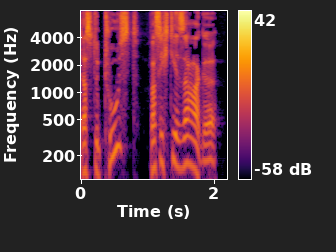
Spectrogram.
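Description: A man's voice: a little high, very animated, slow pace, a little mellow, dry recording, clean studio sound, voice pushed up, full character voice. A man voicing a mysterious male caller who urgently warns of danger, pressing and commanding. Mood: insistent.

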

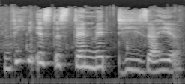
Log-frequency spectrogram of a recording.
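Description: A woman's voice: medium pitch, slow, breathy edge. A woman voicing a fussy, chattering female magpie postmistress in a children's audio story, eager and easily flustered. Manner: eager, flustered, rising excited lines.

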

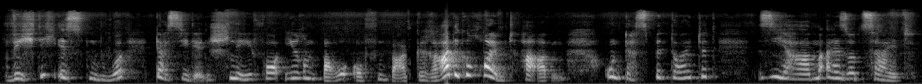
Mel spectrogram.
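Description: A woman voicing a bossy, chattering female magpie in a storybook reading, pushy and high-voiced. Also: very animated, a little slow, a bit bright.

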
